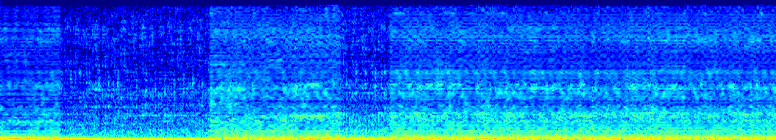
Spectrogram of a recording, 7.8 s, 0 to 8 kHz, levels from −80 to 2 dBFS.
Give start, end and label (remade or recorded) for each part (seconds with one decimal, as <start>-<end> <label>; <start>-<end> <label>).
0.0-0.6 remade; 0.6-2.1 recorded; 2.1-3.4 remade; 3.4-3.9 recorded; 3.9-7.8 remade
